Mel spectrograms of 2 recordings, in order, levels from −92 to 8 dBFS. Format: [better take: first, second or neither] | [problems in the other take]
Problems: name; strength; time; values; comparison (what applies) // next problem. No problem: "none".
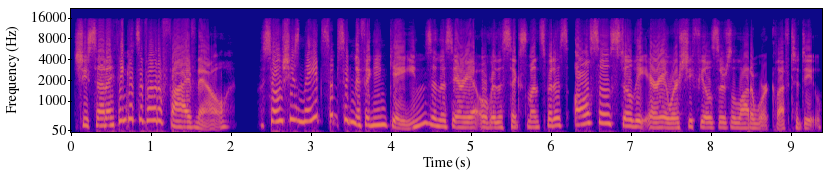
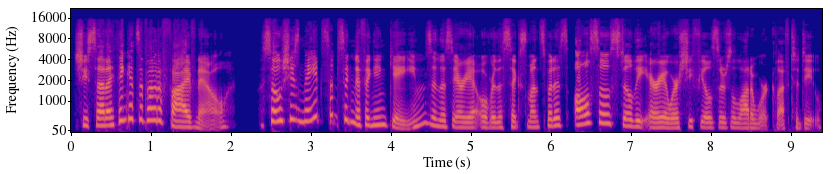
second | distortion; heavy; 7 dB below the speech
